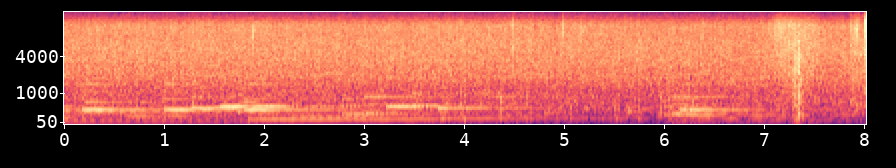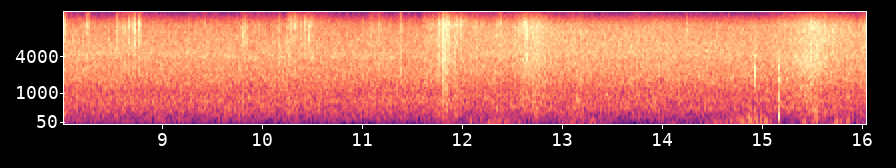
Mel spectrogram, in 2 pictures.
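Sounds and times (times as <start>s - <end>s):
outdoor hiss: 0.0s - 16.0s.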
